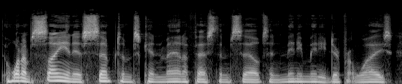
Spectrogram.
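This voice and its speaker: A man's voice: medium pitch, fairly quick, no echo, clean studio sound. A man in his sixties co-hosting a health podcast, chatting casually in a rambling way with joking asides. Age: 60s. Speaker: podcast co-host, health practitioner.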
